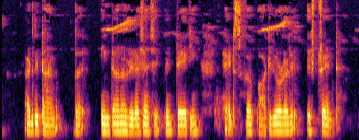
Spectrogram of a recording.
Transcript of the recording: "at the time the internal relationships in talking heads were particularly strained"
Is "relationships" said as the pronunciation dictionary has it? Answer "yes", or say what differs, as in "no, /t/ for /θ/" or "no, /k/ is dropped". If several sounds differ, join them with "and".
no, /s/ is dropped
